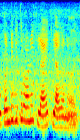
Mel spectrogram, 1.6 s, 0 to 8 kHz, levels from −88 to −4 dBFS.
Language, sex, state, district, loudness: Bengali, female, West Bengal, Cooch Behar, -15 LUFS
